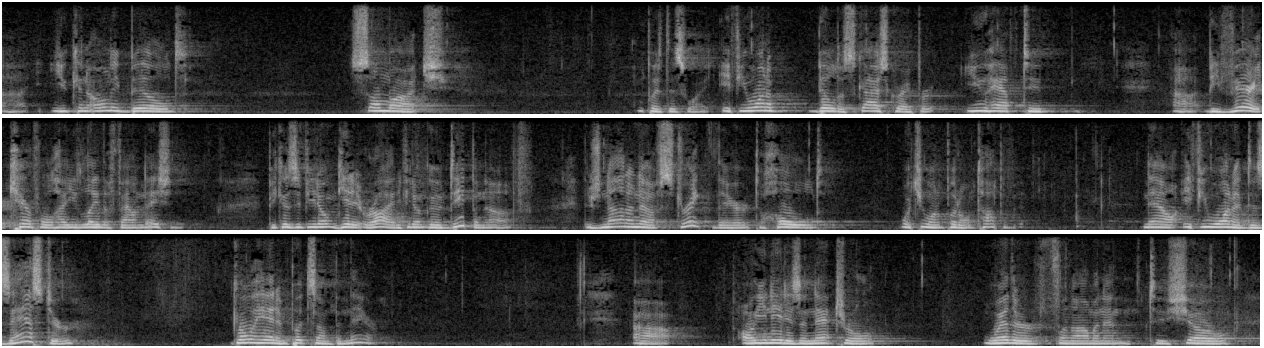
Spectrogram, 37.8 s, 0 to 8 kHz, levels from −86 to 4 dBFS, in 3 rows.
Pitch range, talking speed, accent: 185-210 Hz, 135 wpm, American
